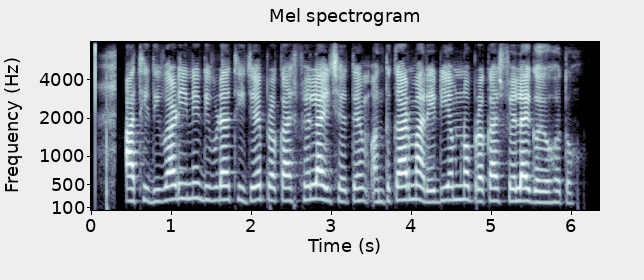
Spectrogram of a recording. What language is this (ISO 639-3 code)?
guj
